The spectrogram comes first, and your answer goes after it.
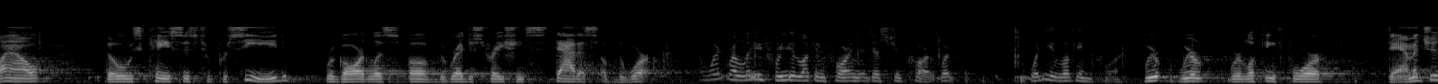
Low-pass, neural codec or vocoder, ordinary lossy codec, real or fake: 7.2 kHz; none; MP3, 24 kbps; real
